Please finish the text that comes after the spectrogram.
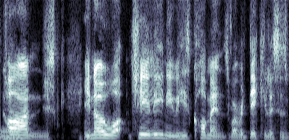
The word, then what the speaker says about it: Chiellini: Yeah, is that how you pronounce it? Chiellini. Yeah, CH is Kia.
